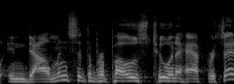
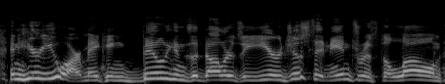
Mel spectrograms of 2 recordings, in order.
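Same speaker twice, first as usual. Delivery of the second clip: mock pleading; 5 semitones higher, 4 dB louder than usual. Mock plea for poor colleges.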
